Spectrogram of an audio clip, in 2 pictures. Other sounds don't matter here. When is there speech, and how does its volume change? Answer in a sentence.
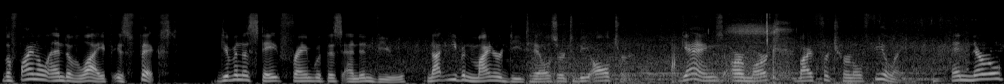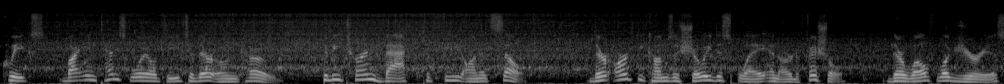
You can hear the speech from 0.0 to 20.0 s, at a steady volume.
